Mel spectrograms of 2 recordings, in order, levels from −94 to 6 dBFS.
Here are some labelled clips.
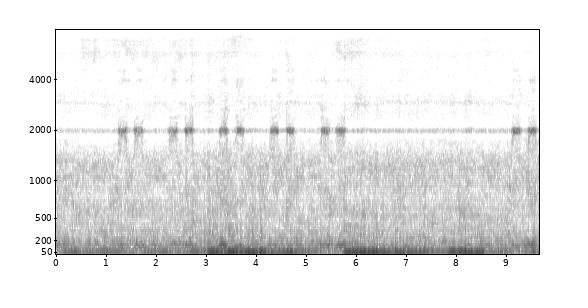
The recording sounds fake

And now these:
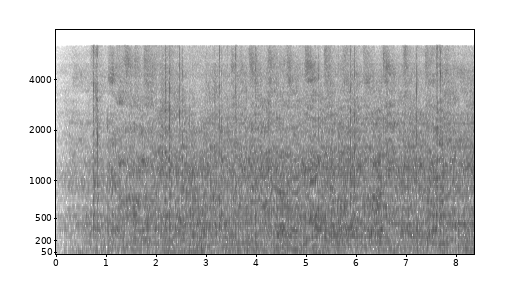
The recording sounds fake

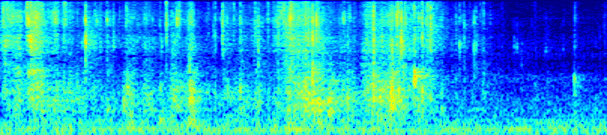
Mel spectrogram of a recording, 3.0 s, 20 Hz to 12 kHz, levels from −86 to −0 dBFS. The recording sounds real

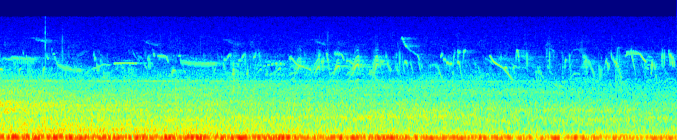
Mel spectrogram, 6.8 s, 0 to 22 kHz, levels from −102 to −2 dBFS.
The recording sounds real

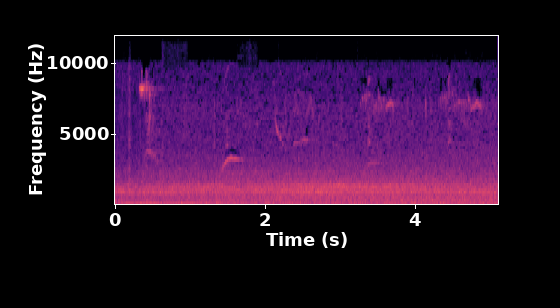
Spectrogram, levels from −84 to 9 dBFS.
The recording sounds real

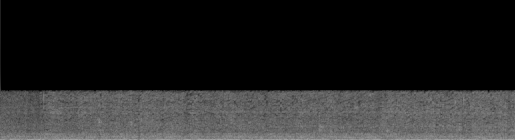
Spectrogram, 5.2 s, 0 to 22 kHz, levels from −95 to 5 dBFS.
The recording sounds real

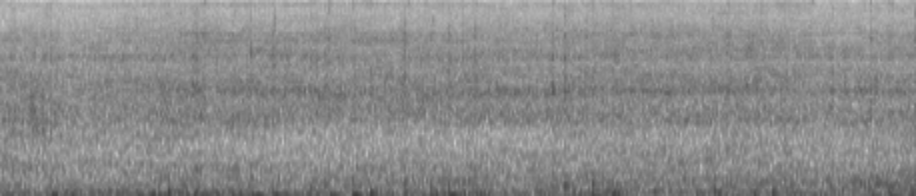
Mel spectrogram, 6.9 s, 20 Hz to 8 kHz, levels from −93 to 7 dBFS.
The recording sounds real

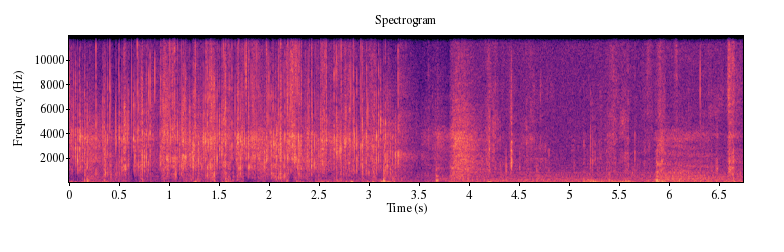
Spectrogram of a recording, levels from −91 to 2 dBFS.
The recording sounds real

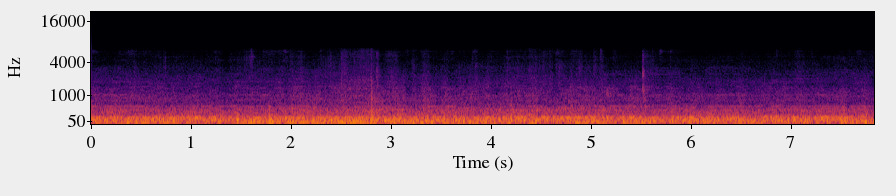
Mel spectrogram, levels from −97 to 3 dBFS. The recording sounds fake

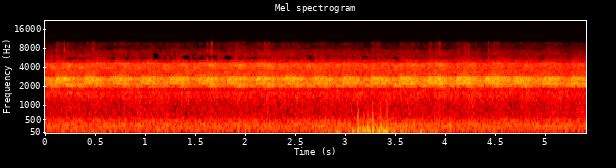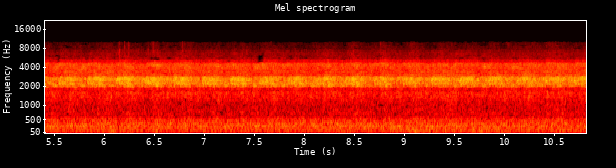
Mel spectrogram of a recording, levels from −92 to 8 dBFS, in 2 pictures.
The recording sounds real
